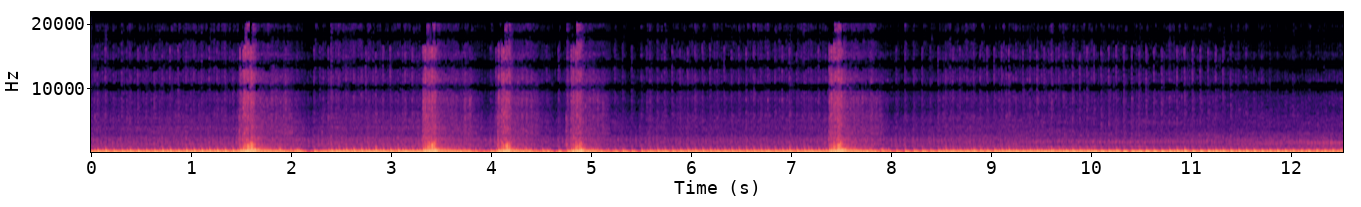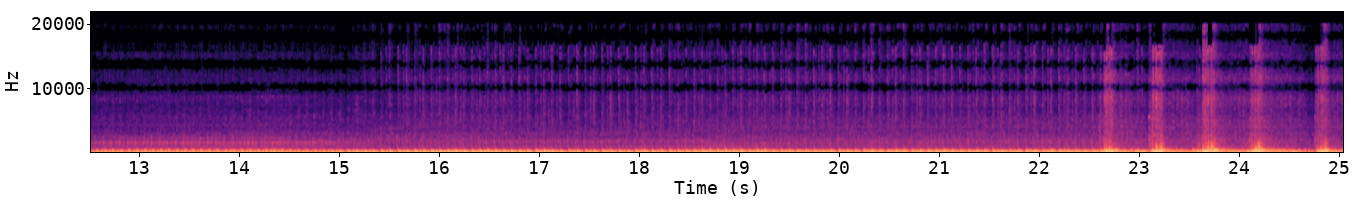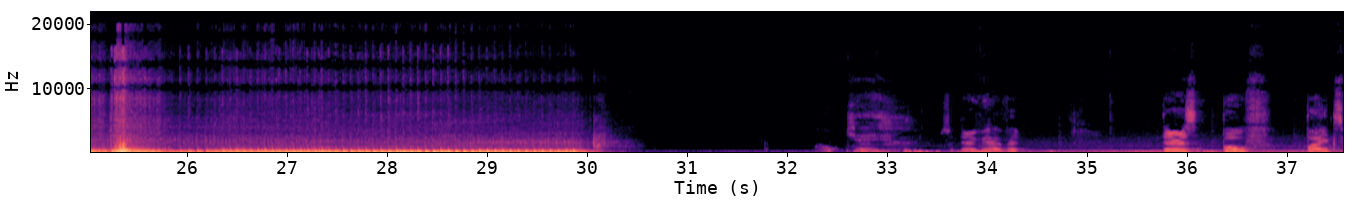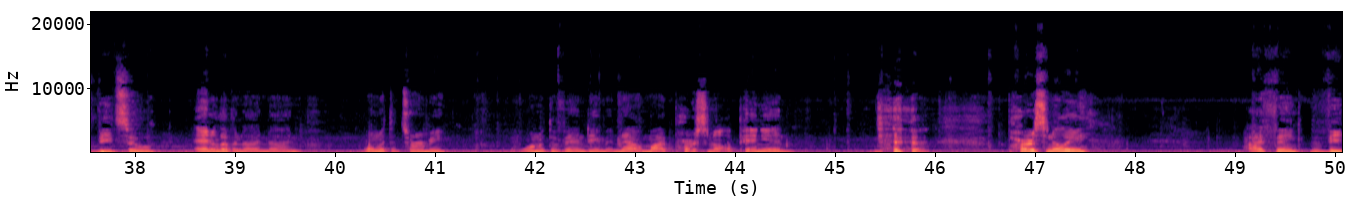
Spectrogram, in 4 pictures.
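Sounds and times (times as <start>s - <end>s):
motorcycle engine idling: 0.0s - 30.4s
motorcycle throttle blips: 0.0s - 30.4s.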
